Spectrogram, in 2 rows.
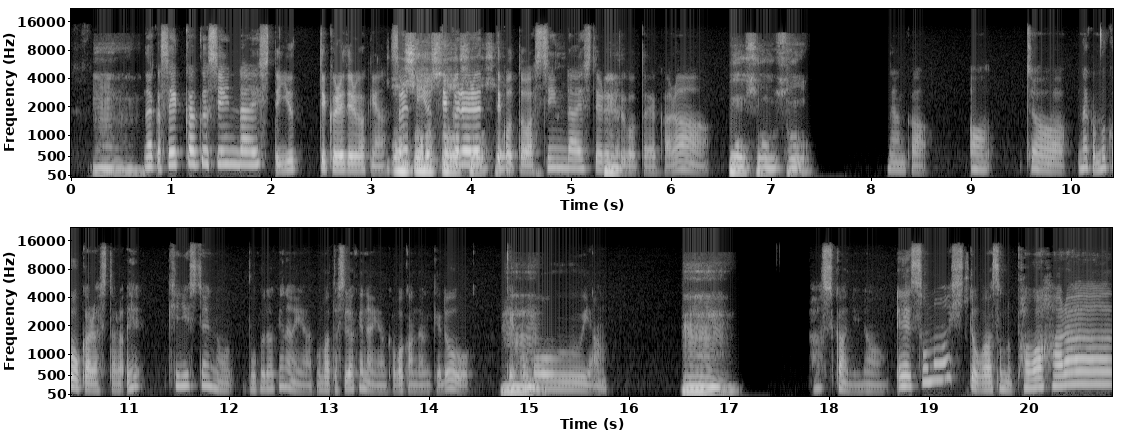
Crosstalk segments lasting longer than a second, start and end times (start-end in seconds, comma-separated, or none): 3.2-4.4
